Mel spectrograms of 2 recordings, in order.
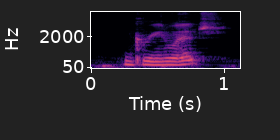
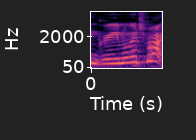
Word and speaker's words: Greenwich: Greenwich. How do you say Greenwich? Do I say Greenwich? It's like sandwich, but it's green, right?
